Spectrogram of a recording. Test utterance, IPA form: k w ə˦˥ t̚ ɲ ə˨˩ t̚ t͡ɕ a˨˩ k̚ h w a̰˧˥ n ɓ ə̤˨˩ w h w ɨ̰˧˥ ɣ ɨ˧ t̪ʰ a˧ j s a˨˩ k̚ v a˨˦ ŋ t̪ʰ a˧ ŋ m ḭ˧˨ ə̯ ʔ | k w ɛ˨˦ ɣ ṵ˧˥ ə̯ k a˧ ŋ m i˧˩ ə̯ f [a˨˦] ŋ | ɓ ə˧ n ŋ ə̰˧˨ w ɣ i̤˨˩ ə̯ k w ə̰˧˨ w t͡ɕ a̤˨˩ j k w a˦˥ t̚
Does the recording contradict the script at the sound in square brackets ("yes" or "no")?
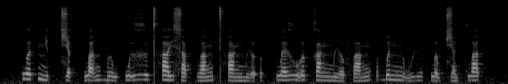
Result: no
